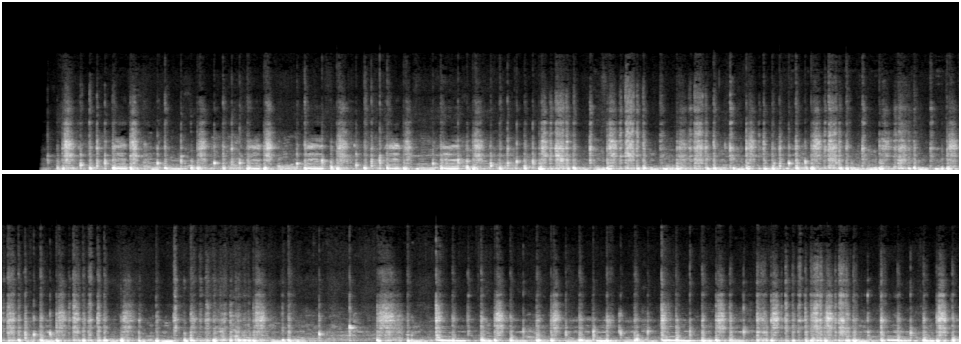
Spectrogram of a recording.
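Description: Beatboxing into a handheld microphone through a portable amplifier: a fast, dense rhythm of drum-like clicks and hisses with pitched vocal lines, starting about half a second in.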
